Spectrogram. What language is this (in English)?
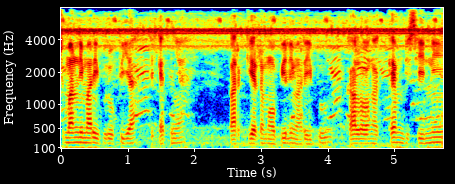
Indonesian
